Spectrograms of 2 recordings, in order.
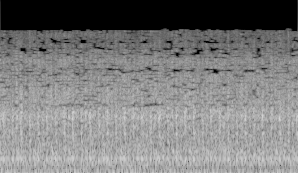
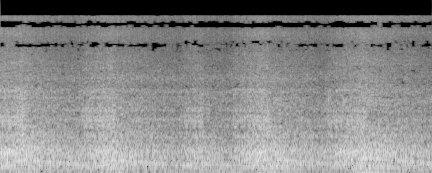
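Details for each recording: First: Diesel Panther engine from Mesuji Lampung, as received after a previous rebuild that never ran well: rough running with steady tapping tick about two per second over heavy crankcase blow-by, thick exhaust smoke; diesel ticking knock. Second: Diesel Panther from Mesuji Lampung, on its second engine rebuild after the first left a rough idle with blow-by, smoke and tapping. After servicing the injector nozzles it idles evenly with a soft, steady clatter and no blow-by, much smoother than before.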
